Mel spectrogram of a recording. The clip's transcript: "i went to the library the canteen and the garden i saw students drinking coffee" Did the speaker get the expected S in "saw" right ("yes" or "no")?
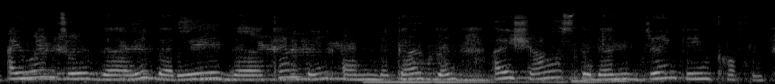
no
